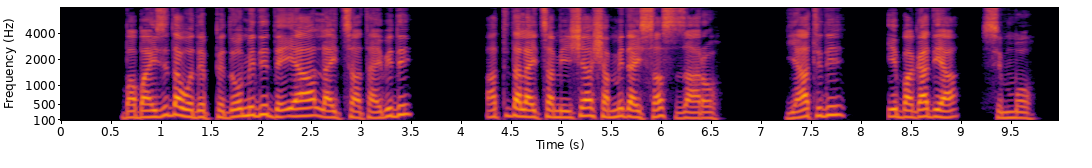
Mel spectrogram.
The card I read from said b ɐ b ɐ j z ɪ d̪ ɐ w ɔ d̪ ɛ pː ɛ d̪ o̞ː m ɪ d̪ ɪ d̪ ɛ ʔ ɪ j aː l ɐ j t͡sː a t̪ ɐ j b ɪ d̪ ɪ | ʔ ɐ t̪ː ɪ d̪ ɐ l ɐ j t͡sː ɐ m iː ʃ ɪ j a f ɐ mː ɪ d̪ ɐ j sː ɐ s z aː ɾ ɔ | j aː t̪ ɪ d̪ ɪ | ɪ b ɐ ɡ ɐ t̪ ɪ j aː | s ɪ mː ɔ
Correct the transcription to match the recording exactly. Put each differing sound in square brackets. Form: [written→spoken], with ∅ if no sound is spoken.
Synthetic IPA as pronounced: b ɐ b ɐ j z ɪ d̪ ɐ w ɔ d̪ ɛ pː ɛ d̪ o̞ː m ɪ d̪ ɪ d̪ ɛ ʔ ɪ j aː l ɐ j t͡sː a t̪ ɐ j b ɪ d̪ ɪ | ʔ ɐ t̪ː ɪ d̪ ɐ l ɐ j t͡sː ɐ m iː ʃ ɪ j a [f→ʃ] ɐ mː ɪ d̪ ɐ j sː ɐ s z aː ɾ ɔ | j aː t̪ ɪ d̪ ɪ | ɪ b ɐ ɡ ɐ [t̪→d̪] ɪ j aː | s ɪ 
